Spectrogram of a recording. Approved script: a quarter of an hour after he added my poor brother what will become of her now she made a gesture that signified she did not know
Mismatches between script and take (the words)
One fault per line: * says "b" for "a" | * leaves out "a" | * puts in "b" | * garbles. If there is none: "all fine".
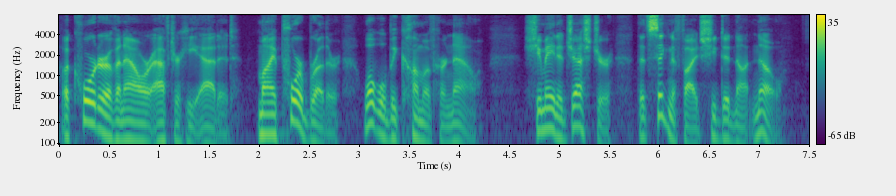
all fine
